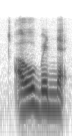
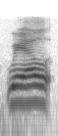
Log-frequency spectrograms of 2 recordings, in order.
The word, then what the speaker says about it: Relena: Renee. I'm gonna pronounce the name wrong. Relena.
